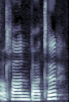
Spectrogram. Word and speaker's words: Ulaanbaatar: I was only in the capital city, which is in Mongolian pronounced Ulaanbaatar, and I was there because I had to teach English there at a university, so I taught only in the city.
